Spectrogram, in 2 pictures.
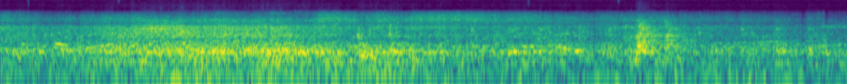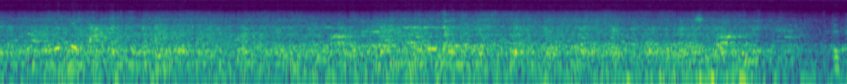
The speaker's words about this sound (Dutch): trein die daar binnen rijdt is bijna leeg. Voor op de locomotief staan twee soldaten met het oog op mogelijke luchtaanvallen. Ze hoeven niet lang te wachten, want merkwaardig genoeg vertrekt de trein spoedig.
